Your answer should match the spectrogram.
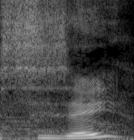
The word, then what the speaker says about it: SZA: En fait, c'est une chanson euh, qui s'appelle Supermodel de l'artiste euh, Cizay. Donc ça s'écrit S-Z-A.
